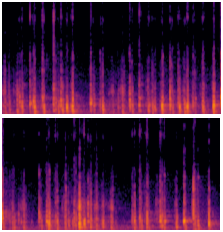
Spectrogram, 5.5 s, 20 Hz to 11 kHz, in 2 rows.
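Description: Both hands type with fingertips on a compact 68-key NiZ Plum Atom 68 mechanical keyboard, with a hollow white plastic case and purple and yellow plastic Domikey Gas Attack SA keycaps, resting on a desk pad. About 33 quick keystrokes come in a steady stream, each a short, dry, clacky mid-toned tap with little low end and almost no ring.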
